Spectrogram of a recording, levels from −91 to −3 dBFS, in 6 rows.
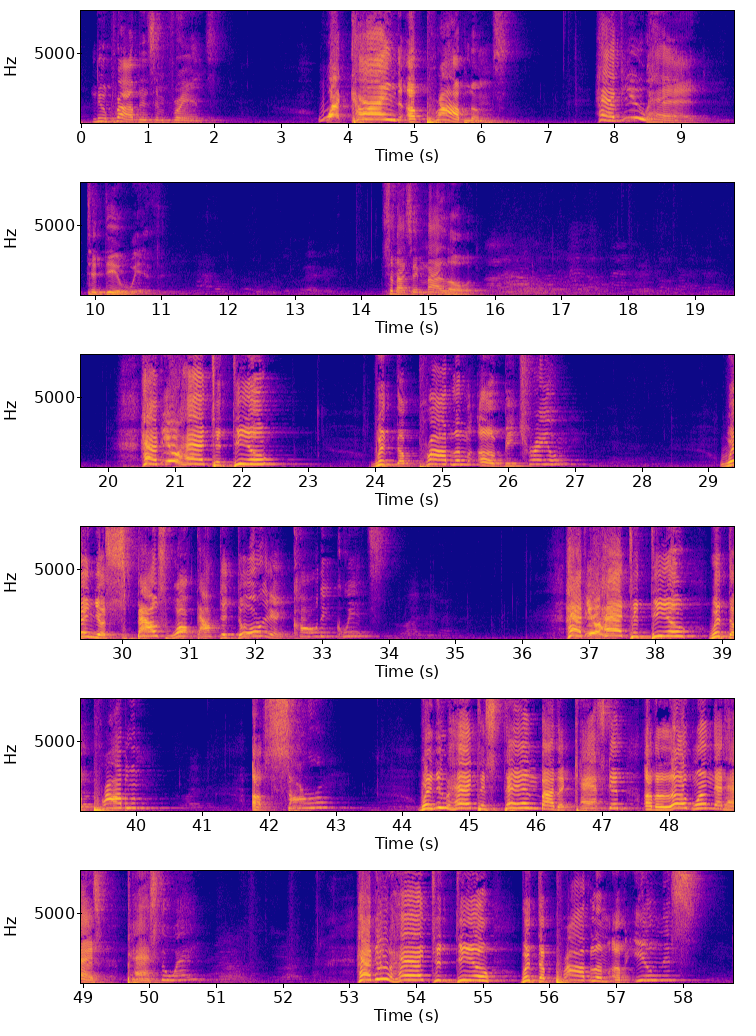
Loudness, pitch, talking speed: -20 LUFS, 285 Hz, 75 wpm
